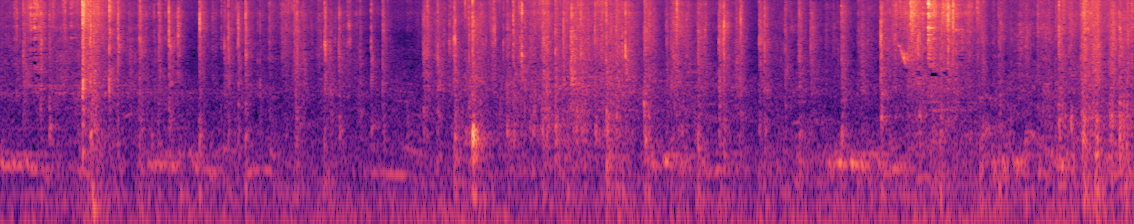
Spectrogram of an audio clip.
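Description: Domestic pigeons cooing in a coop: low, repeated warbling coos from several birds. A single sharp click comes about three and a half seconds in, and a low rumble starts near the end.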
